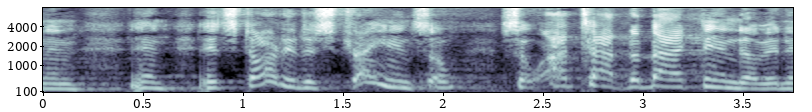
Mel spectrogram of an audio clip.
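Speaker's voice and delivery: high, fast, stammering and shaken; nervous saw filer recounting the accident. Acted. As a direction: blurt it out, tripping over every word. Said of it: "a muscle in his right cheek shuddered".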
